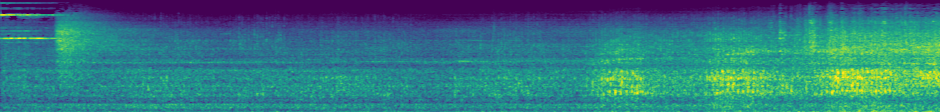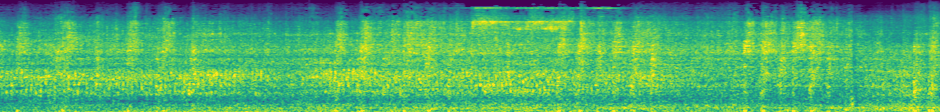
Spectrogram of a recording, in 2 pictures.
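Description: A train of empty timber wagons rolling past with a steady rumble that grows louder about nine seconds in. Many sharp clicks and rattles come in over it as the wheels run over rail joints.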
